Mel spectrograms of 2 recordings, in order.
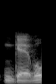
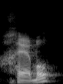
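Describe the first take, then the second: First: It begins with a hard G sound. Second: It begins with a soft G sound.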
